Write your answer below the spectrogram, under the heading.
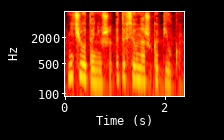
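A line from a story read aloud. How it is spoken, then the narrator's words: Soothing quiet priest. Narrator (Russian): Священник, успокаивая ее, тихо сказал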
